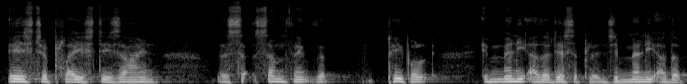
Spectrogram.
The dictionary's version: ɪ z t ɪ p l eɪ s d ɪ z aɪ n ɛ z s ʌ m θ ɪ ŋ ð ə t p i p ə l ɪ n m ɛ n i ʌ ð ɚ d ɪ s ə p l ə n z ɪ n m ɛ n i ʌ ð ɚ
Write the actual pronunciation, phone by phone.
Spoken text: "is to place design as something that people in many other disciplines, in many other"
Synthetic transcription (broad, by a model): ɪ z t ɪ p l eɪ s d ɪ z aɪ n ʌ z s ʌ m θ ɪ ŋ ð ə t p i p ə l ɪ n m ɛ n i ʌ ð ɚ d ɪ s ə p l ə n z ɪ n m ɛ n i ʌ ð ɚ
